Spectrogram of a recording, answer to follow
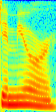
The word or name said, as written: demure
